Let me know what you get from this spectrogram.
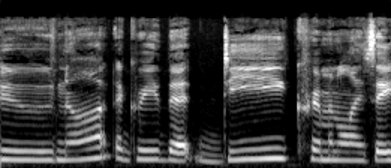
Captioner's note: speaking French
